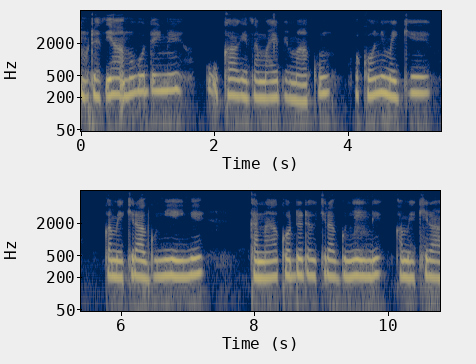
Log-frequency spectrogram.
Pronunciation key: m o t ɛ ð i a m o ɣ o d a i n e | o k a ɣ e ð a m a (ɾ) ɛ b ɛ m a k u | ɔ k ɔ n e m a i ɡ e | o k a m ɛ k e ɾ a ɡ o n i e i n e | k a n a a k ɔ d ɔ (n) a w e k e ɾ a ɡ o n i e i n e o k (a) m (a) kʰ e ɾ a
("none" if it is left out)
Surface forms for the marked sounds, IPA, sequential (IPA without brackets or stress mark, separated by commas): none, d, a, ɛ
